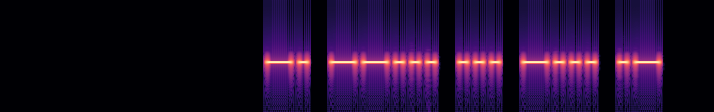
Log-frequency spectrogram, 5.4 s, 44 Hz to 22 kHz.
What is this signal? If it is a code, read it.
Morse code, heard as a keyed tone, about 20 wpm, 700 Hz. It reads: N7SBA
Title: USA Call Signs - 5 Characters - Repeated 3x - 20wpm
